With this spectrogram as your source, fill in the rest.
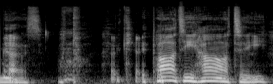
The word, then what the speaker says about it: party hearty: Party hearty would rhyme, but Yeah. party hardy. That's okay. Party hardy. Because with the American accent, it's okay.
